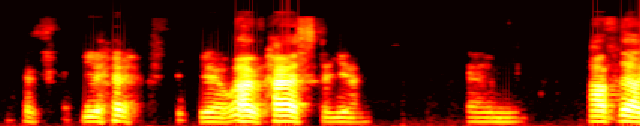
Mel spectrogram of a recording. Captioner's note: laughs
